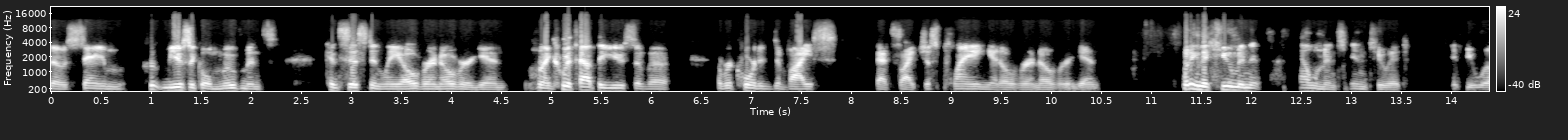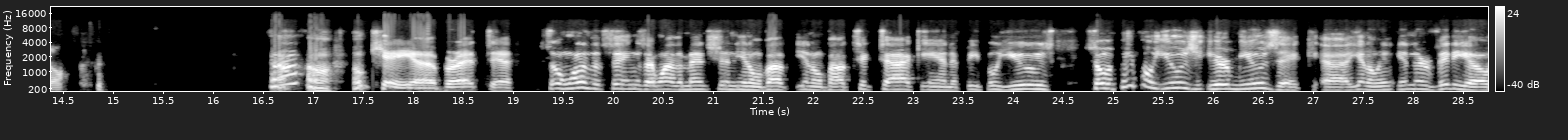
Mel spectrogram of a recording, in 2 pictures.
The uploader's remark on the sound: Original Zoom Audio.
